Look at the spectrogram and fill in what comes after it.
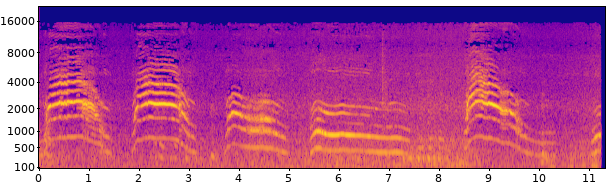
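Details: Cat screaming in a small room, a series of long strained yowls, some arching up and falling, others held flat and slowly dropping, with short pauses between cries and a last sharp rising wail.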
